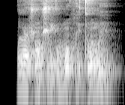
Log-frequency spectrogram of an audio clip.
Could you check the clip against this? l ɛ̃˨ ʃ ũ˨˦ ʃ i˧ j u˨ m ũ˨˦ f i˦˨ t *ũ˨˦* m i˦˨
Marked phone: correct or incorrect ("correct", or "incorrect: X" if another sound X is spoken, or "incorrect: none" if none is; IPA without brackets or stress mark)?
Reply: correct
